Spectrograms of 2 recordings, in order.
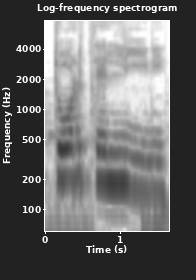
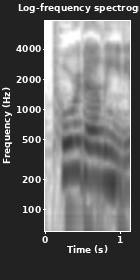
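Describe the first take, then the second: First: It has a clear T and Italian vowels. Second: It has a flapped T and English vowels. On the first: "In Italian, it's spelled with an E. So tortellini" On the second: "I used to always say tortellini. ... we use the flap T"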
